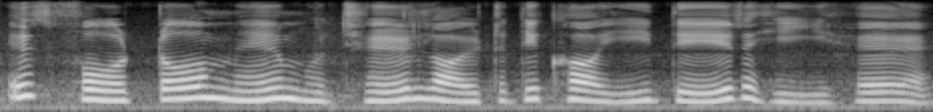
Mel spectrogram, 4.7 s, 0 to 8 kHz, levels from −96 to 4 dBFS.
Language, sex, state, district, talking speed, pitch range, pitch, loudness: Hindi, male, Madhya Pradesh, Katni, 115 wpm, 200-240 Hz, 215 Hz, -16 LUFS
